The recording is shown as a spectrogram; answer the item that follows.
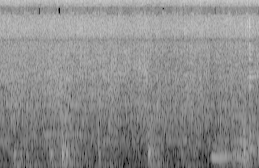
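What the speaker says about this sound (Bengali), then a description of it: "সুন্দর ভাজা মতো হয়ে গেছে, তেল উঠে আসছে ডালের উপরে।" Dal fries in oil in a pan as it is stirred, a dense, steady sizzle with occasional soft scraping strokes, close and continuous throughout.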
